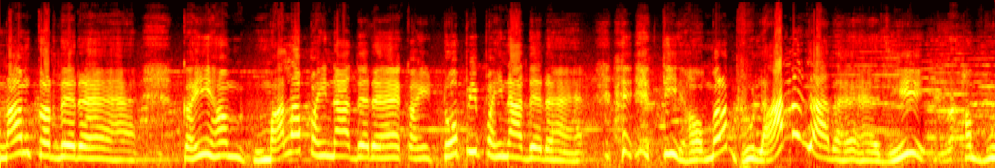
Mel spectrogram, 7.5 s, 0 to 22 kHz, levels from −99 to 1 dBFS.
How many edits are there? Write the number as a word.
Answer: zero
